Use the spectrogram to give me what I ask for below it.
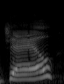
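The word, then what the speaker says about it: gaol: e e t okay for the one I said earlier which was um gel you can just write beside the g a o l just write g a i l you know that will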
